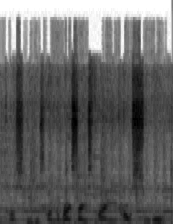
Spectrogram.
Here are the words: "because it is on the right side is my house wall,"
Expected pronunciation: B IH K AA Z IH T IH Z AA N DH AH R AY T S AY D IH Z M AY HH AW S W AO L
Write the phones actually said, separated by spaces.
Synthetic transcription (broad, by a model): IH K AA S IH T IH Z AA N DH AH R AY T S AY IH S M AY HH AW S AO L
